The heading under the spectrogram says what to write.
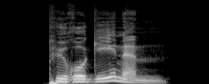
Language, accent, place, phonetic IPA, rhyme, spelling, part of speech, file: German, Germany, Berlin, [pyʁoˈɡeːnəm], -eːnəm, pyrogenem, adjective, De-pyrogenem.ogg
- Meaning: strong dative masculine/neuter singular of pyrogen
